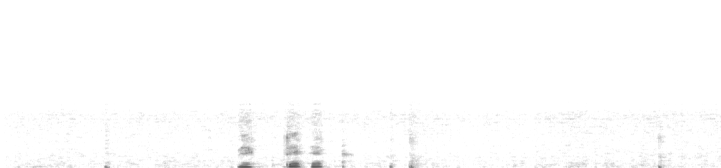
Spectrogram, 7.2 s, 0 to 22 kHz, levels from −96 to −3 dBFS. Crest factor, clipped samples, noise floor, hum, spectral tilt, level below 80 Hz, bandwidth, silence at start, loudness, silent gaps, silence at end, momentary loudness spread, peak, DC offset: 24 dB; under 0.1%; -84 dBFS; none; -8 dB/octave; -90 dBFS; 8.8 kHz; 1.05 s; -44 LUFS; none; 0.6 s; 25 LU; -26 dBFS; under 0.1%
